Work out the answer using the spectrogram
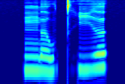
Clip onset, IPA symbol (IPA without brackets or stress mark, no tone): ŋ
